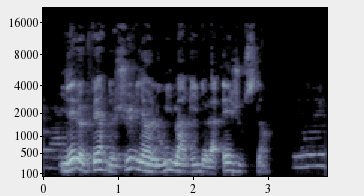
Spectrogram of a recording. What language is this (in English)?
French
